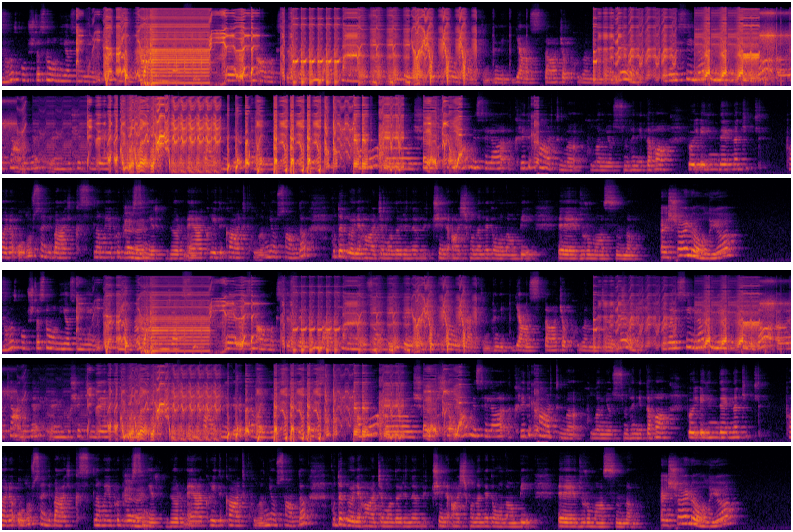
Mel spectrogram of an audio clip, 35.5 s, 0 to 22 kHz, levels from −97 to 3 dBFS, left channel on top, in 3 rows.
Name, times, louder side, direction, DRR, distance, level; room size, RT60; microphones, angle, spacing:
voice 1, 0.0-9.3 9.5-14.0 14.4-23.2 23.6-33.2, right 1 dB, 75° right, 5 dB, 5.2 m, -35 dB
sound 1, 1.1-3.9 4.2-7.1 8.9-10.1 10.4-12.2 12.5-17.9 18.2-18.8 19.8-19.9, left 6 dB, 30° left, 0.7 m, -25 dB
voice 2, 9.3-9.6 25.5-25.9 33.6-34.6, left 2 dB, 10° right, 2 dB, 6.1 m, -31 dB
19.5 x 9.2 x 5.7 m, 0.39 s
head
